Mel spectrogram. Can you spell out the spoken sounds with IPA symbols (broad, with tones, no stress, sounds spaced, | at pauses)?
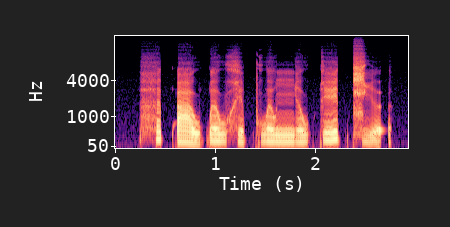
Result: h ə˦˥ t̚ ʔ aː˧˩ w ɓ ə˧ w x e˨˩ p̚ k w ə˧ w ɲ ə˨˦ w k e˦˥ t̚ t͡ɕ ḭ˧˨ ə̯ ʔ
